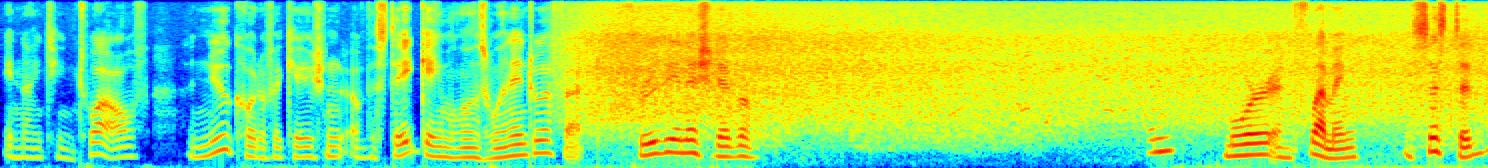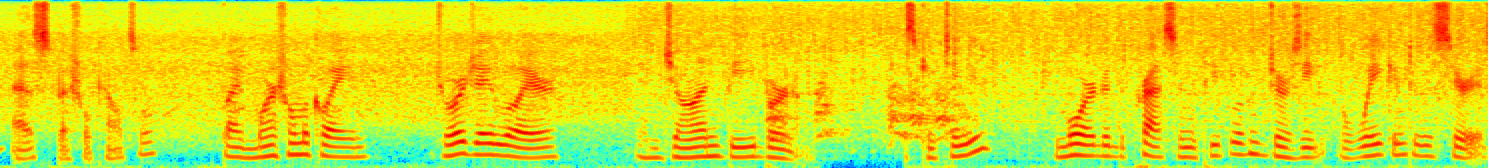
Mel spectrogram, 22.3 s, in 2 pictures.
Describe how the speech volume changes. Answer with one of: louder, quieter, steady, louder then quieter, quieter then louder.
louder.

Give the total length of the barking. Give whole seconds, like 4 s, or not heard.
2 s.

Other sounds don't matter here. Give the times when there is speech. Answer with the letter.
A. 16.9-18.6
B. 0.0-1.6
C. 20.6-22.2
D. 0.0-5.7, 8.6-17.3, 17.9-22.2
D.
